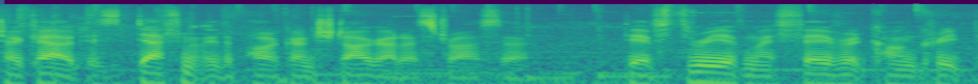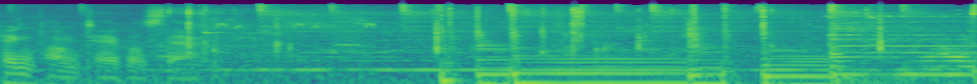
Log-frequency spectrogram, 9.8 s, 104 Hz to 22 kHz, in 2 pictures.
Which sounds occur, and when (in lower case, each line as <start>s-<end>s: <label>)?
0.0s-2.6s: male speech
0.0s-9.7s: wind
1.3s-4.9s: music
2.2s-3.0s: chirp
3.1s-5.8s: male speech
5.7s-9.7s: music
5.7s-5.9s: tap
5.8s-6.8s: chirp
6.2s-6.4s: bouncing
6.9s-7.2s: tap
7.6s-7.9s: bouncing
9.2s-9.4s: tap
